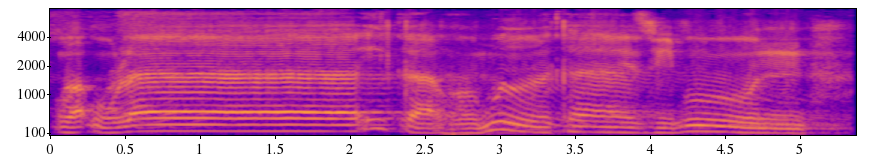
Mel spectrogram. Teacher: ada mad asli bertemu dengan huruf yang baru mati karena waqaf, disebut mad arid lisukun yang panjangnya 2-6 harakat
